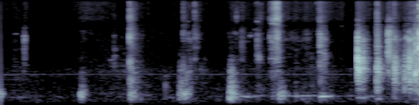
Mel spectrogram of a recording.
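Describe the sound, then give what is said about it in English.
Someone sips a drink, with a string of quiet, irregular slurps, swallows and small mouth clicks, ending in a slightly louder rustling burst. No one speaks. “I'm going to take a sip of my drink.”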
